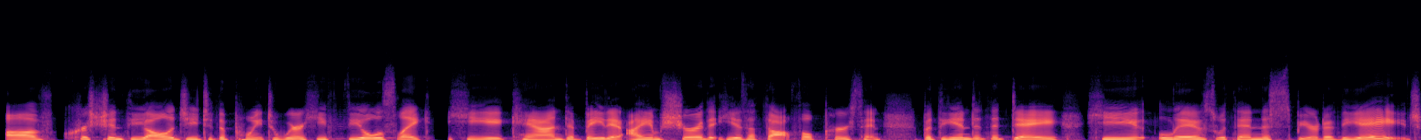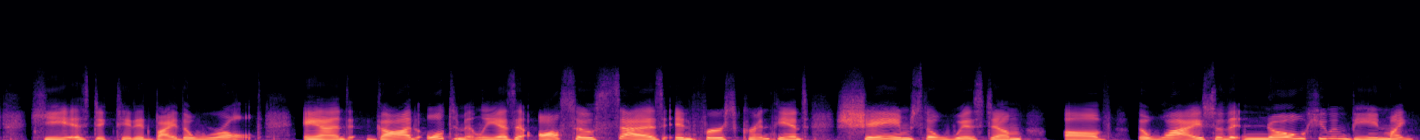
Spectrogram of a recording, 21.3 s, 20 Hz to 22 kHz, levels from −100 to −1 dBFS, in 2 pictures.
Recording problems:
muffled; slightly; fading above 3.5 kHz

